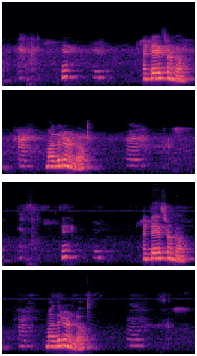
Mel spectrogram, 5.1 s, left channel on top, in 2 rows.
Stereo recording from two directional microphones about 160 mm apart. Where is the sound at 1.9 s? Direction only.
20° right (ahead or behind).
